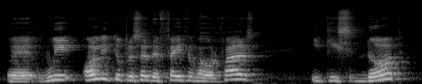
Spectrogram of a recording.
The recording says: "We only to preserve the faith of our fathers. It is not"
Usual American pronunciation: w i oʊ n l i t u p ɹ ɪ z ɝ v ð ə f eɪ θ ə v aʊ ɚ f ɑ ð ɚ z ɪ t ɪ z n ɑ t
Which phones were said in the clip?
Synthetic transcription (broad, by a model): w i oʊ n l i t u p ɹ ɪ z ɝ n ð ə f eɪ θ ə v aʊ ɚ f ɑ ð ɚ s ɪ t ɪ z n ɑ t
